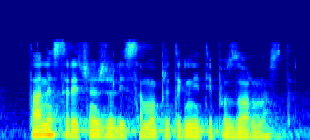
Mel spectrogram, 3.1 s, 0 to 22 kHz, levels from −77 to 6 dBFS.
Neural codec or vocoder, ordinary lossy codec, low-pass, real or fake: none; none; 7.2 kHz; real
